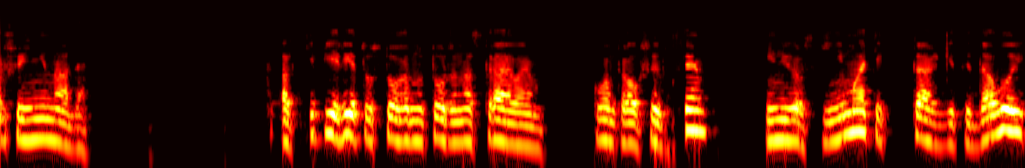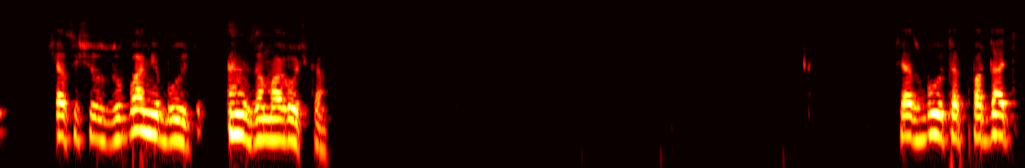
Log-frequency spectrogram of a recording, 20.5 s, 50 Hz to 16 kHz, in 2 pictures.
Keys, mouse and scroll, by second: 0.2 middle click, 1.7-2.4 shift+middle drag, 4.2-4.6 drag, 5.0 shift+click, 6.7 ctrl+shift+c, 9.2 click, 16.2 click, 16.7 click, 17.2 click, 18.4 middle click, 20.0 KP_3.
